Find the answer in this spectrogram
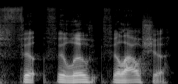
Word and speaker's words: philautia: And then the last one, I don't know exactly how to say it, but it's philautia, P-H-I-L-A-U-T-I-A, philautia, which is honestly self-love.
